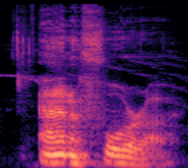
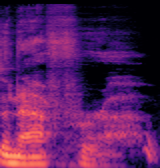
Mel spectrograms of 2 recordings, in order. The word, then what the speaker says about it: anaphora: to write down here and this is not pronounced anaphora it's an afra beautiful greek word anaphora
